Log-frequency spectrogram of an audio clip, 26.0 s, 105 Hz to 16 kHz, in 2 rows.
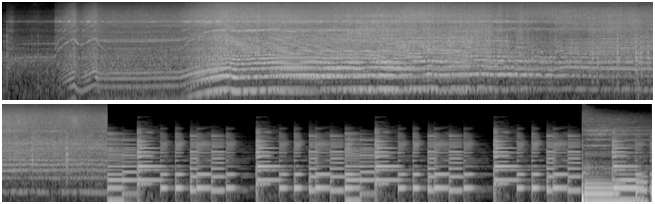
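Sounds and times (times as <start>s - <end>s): drone propellers whining: 0.0s - 15.1s.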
